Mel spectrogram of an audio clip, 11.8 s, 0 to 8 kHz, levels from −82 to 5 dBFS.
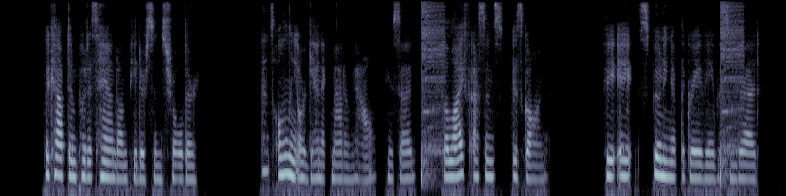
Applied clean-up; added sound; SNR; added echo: none; Cymbal; 6 dB; none.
